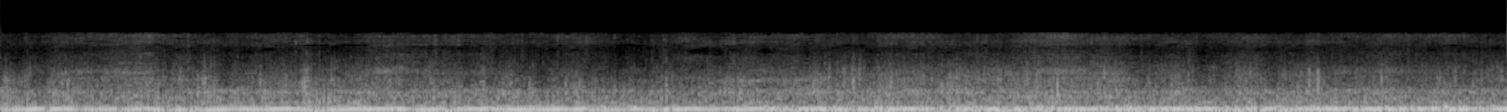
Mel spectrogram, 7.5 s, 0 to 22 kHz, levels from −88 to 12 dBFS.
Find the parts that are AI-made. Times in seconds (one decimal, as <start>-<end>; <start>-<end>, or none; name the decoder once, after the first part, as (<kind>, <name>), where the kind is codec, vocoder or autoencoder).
0.0-3.8 (vocoder, Vocos)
